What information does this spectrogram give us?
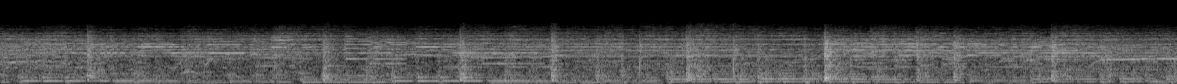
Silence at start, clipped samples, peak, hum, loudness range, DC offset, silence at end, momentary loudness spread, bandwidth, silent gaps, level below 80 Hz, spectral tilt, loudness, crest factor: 0 s; under 0.1%; -6 dBFS; none; 2 LU; under 0.1%; 0 s; 4 LU; 8 kHz; none; -50 dBFS; -5 dB/octave; -24 LUFS; 20 dB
